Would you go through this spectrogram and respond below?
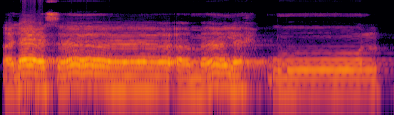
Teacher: یہاں پر کمون میں واو مدہ ہے، تو وقف کریں گے تو مد عارض وقفی ہوگا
